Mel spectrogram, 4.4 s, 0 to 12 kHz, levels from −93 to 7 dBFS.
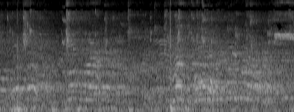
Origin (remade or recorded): recorded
